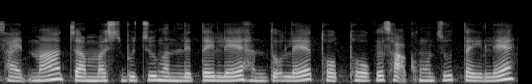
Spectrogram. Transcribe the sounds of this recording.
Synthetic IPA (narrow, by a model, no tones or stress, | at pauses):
sajt̚mat͡ʃamɐsbut͡ʃuŋɐnlɛtəjleɦandɔʔlet̪ʰɔt̪ʰːɔkesa̰ʔkʰɔŋd͡ʒutɐjle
